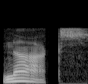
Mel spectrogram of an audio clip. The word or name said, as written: Fort Knox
